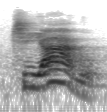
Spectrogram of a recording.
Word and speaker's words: Tiago: A separação silábica, no caso o meu nome, Tiago, é uma paroxítona, né? Tiago, porque o A é o mais pronunciado. Quando alguém vai me chamar, a pessoa não vai gritar Tiago e também não vai gritar Tiago.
